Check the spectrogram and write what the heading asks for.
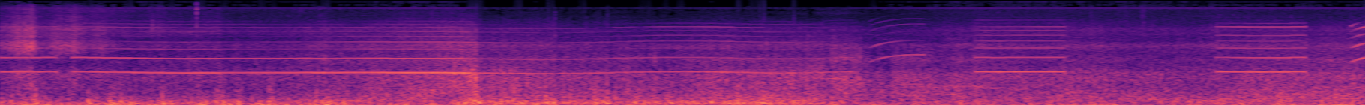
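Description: Paragliding variometer sounding over wind rush on the microphone: a steady electronic tone for about five seconds, then a quick rising chirp near the middle followed by short repeated beeps.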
